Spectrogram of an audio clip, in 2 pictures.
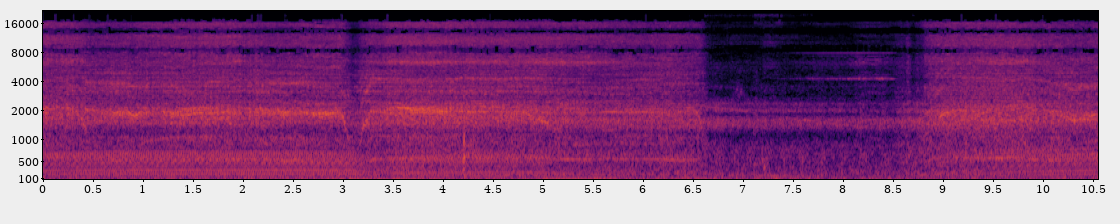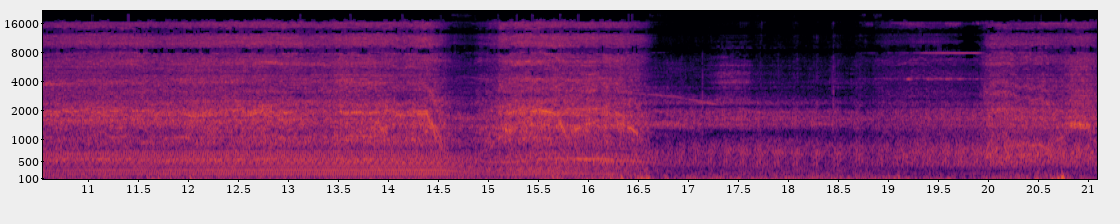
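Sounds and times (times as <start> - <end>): toy bulldozer motor whine: 0.0 - 21.0
thin squeals from drive: 7.2 - 9.4, 18.8 - 21.0.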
